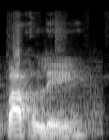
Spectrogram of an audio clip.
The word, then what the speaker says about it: parler: Sin embargo, la gran mayoría de las palabras que terminan en ER no se pronuncia la R. La R no se va a pronunciar. Siempre que vean una palabra con ER, pronúncienla como E.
